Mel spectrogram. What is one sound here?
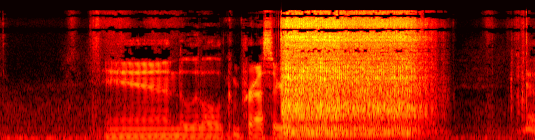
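A small air compressor motor runs loudly, then stops.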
